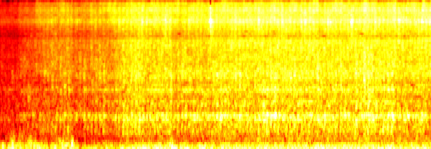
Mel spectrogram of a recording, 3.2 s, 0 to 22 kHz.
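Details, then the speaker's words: Nissan 370Z (previously frame-damaged) with the mic placed below the car: uneven low rattle at idle when started with the clutch disengaged, changing as the clutch goes in and out. Owner suspects the slave cylinder, a common issue; unconfirmed. "this car makes a very weird rattling sound when i start the car and it's disengaged uh let me start it up and i'll show you the noise that i'm talking about"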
